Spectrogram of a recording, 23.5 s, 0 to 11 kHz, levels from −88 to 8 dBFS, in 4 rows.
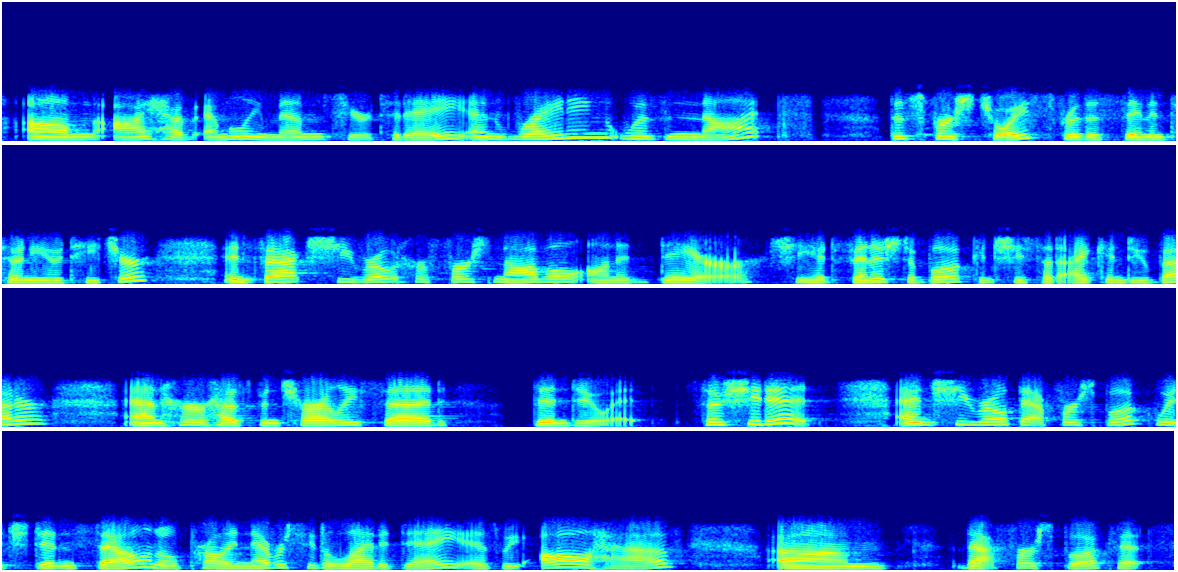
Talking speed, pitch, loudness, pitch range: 200 wpm, 185 Hz, -30 LUFS, 175-205 Hz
